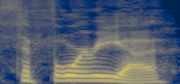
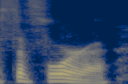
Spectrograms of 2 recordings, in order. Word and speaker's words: Sephora: kind of like how she says sephoria instead of Sephora she's so nasty her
